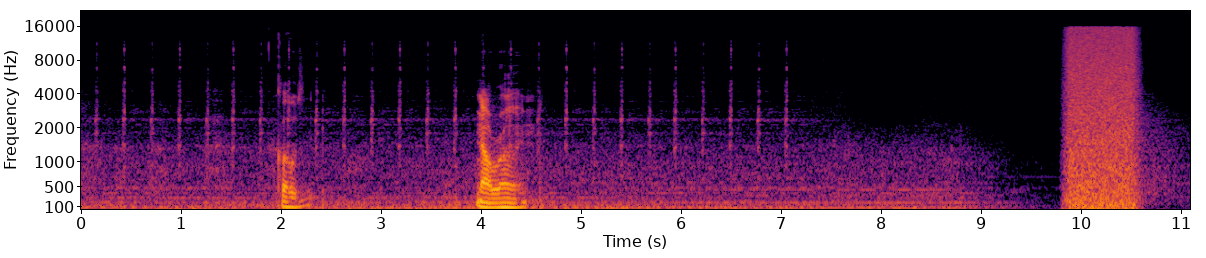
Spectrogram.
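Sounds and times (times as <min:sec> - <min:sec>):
clock-like ticking: 0:00.0 - 0:07.4.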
